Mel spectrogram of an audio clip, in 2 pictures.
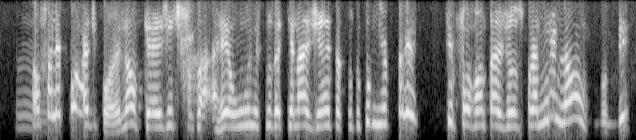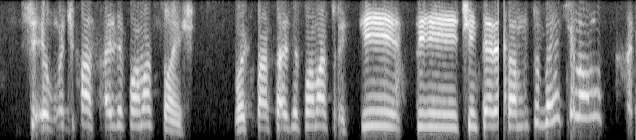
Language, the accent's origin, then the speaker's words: Portuguese; Rio de Janeiro, Brazil; eu sou do Rio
